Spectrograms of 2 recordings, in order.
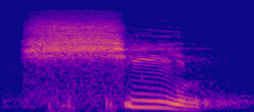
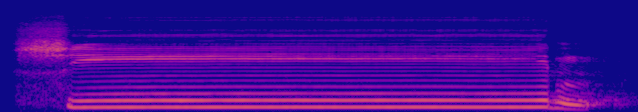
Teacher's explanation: کیونکہ اردو کے شین میں ساری آواز باہر نکل جاتی ہے، لیکن اس کے اندر منہ کے اندر بھی کچھ آواز رہتی ہے اور منہ کے اندر رہ کر پھر بعد پھیل کر پھر باہر نکلتی ہے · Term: قرآن پاک والا شین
